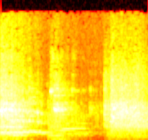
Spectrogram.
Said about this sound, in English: Ma'am, ma'am, I can hear Dad's scooter. He'll be home for tea in a minute. Look, here he is. He's putting his scooter in the garage.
